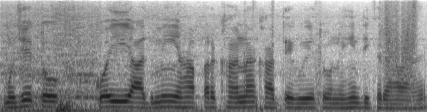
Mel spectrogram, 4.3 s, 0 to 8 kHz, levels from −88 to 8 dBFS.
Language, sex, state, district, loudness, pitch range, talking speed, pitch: Hindi, male, Madhya Pradesh, Katni, -12 LUFS, 125-140 Hz, 195 wpm, 130 Hz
